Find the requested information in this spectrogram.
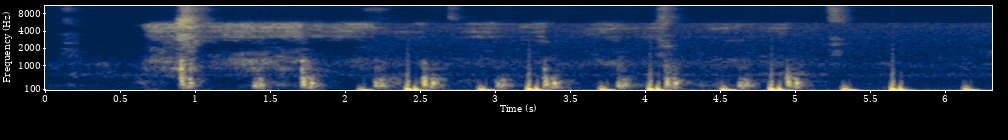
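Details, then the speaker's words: Teaching audio clip of regular heart sounds, about 74 a minute, with the second sound heard as a brief double beat: normal physiological splitting of S2. "Remember so here is a I have kept the audio clips also. You can just hear this is normal split second sound."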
